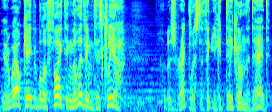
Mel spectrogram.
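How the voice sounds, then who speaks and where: An earnest Scottish ghost hunter in a game cutscene. His voice is on the high side and swings widely as he talks, plain and eager. Faint music runs underneath. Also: expressive, a little fast, vocal fry. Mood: frank. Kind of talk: video game cutscene acting.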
